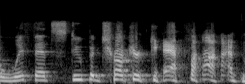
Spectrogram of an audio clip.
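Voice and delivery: laughing through the words; amused laughing. Real, not acted. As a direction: break into a laugh while mocking it. Mocks a character's cap, laughing.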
